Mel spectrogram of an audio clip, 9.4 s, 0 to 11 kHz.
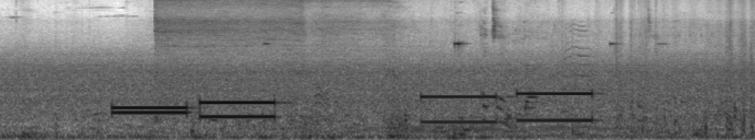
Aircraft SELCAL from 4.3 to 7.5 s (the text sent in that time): AM-BP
